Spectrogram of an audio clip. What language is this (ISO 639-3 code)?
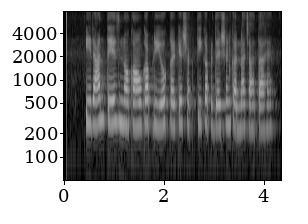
hin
